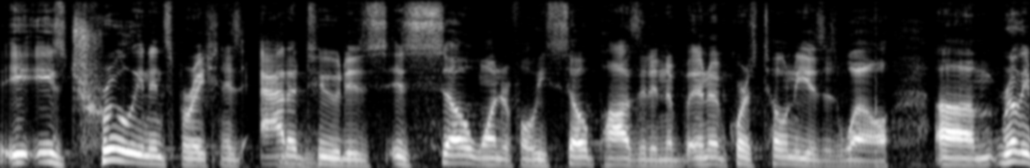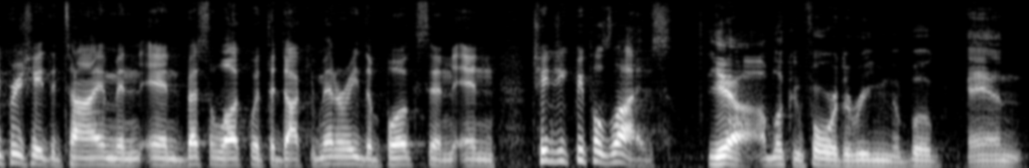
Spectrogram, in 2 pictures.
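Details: Adult man, news host; Typical adult speech.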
